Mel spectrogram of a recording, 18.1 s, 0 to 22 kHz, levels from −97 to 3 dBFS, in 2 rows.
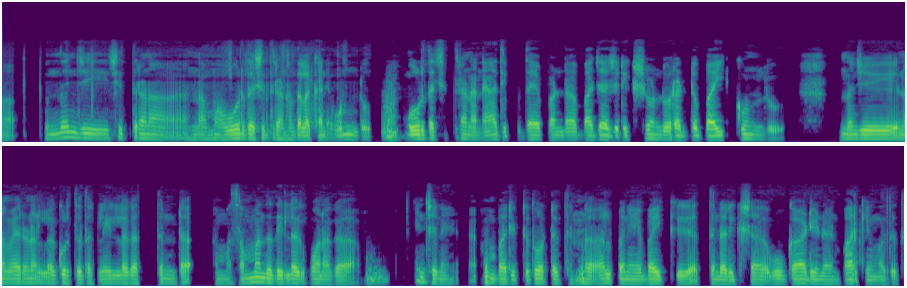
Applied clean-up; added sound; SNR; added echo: none; none; none; none.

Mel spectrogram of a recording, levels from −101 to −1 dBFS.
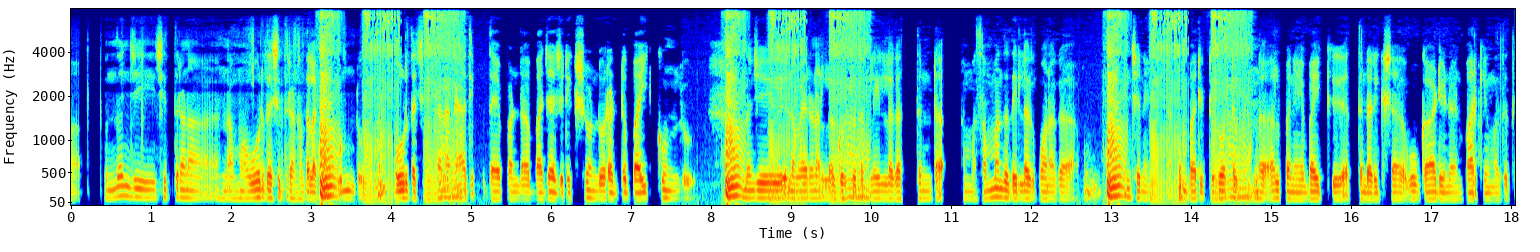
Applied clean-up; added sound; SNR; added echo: none; Fart; 2 dB; none.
